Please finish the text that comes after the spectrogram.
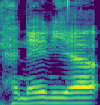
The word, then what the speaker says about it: Hanania: mess it up uh his name is Richard hanania um people may know that he went by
